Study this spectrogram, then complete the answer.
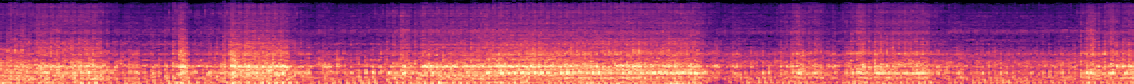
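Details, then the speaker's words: Royal Enfield Classic single-cylinder engine running: uneven mechanical rumble and rattle under the beat instead of a clean thump; engine bearing has failed, to be replaced under warranty. "ये आवाज है रिबॉल क्लासic का और इसकी गाड़ी का engine का bearing खराब हो गया है"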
